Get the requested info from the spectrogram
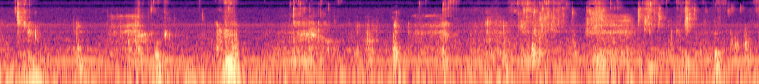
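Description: Faint chewing of a mouthful of tagliatelle in bolognese sauce: soft, scattered wet mouth smacks and small clicks, a slightly louder one a little over two seconds in, over a faint steady hum.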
